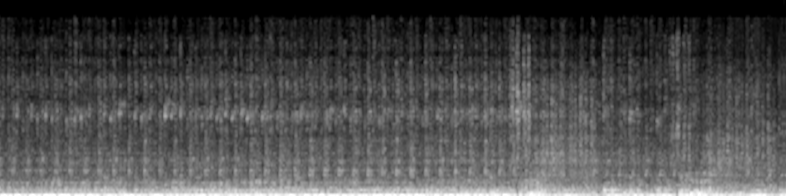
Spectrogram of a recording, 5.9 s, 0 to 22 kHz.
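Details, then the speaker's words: 2004 Harley FLHT Twin Cam 88 after cam and tensioner bearing repair, run in gear on the stand through the gears: a busy metallic rattle over the exhaust. Owner suspects valve rattle, not the cam, and hopes it calms down. "I couldn't hear it over the rattling the valve well hopefully the valve calms down because that's not the cam doing that"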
